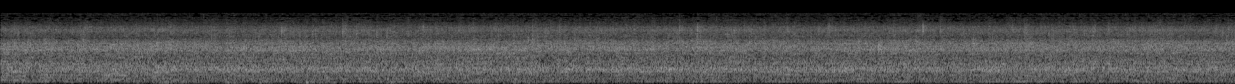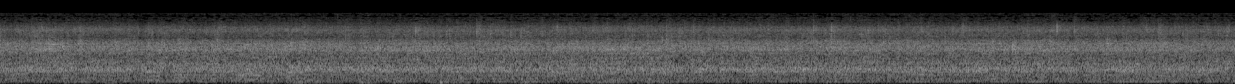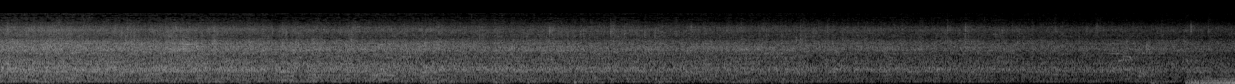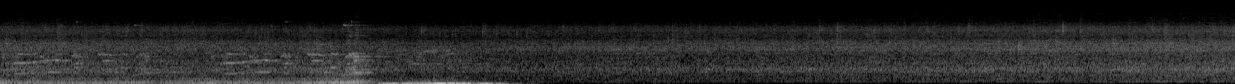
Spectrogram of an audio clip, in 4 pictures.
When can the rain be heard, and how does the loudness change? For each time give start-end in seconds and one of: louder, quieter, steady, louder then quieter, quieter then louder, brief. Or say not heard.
0.0-49.3 quieter.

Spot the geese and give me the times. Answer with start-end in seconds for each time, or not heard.
35.8-42.1.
